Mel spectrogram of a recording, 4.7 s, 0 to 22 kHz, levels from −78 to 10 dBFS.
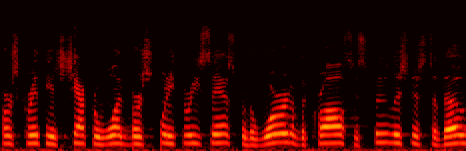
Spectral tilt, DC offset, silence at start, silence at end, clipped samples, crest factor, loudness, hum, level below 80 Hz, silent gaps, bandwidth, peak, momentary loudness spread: -6 dB/octave; under 0.1%; 0 s; 0 s; under 0.1%; 16 dB; -33 LUFS; none; -64 dBFS; none; 11 kHz; -16 dBFS; 9 LU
